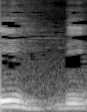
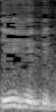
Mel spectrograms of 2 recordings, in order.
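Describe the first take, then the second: First: ইহ দি with breath held on a vowelless H; two-syllable "ih-di" for ইহ দি; correct silent H. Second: ইহ দি with a vowel slipped in after H; H not stopped in ইহ দি; wrong version. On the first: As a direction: stop on the H of ইহ, then say দি. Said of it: "বলবেন". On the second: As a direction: say ইহ দি as "ihi-di". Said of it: "বলবেন না". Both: Shown as a demonstration.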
